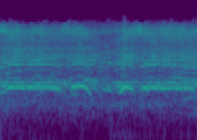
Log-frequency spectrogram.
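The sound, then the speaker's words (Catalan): A crowd shouting cheers for newlyweds leaving a church after a wedding, a loud, sustained clamor of many voices with repeated calls rising and falling together. “Al final, els clàssics crits de visca els nuvis a la sortida de l'església”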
